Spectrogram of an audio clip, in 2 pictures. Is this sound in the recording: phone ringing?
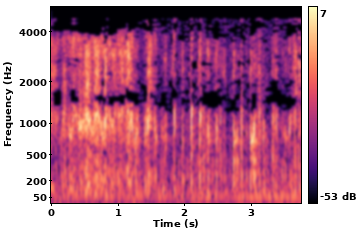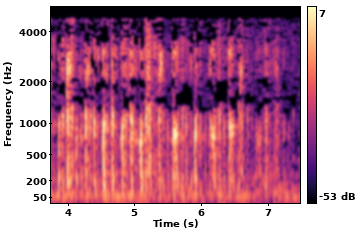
no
